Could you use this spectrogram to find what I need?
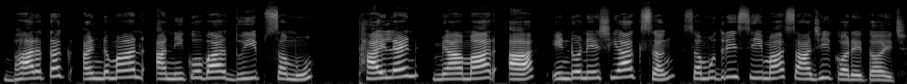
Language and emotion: Maithili, neutral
